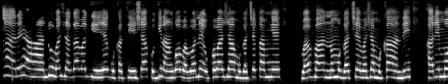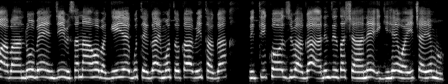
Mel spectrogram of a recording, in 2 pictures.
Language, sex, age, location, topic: Kinyarwanda, female, 25-35, Musanze, government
